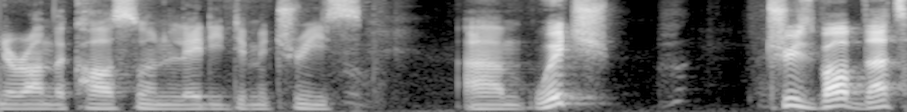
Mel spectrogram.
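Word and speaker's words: Dimitrescu: marketing has been around the castle and Lady Dimitris, which, truth Bob, that's how you say her name.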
